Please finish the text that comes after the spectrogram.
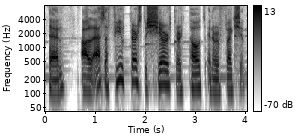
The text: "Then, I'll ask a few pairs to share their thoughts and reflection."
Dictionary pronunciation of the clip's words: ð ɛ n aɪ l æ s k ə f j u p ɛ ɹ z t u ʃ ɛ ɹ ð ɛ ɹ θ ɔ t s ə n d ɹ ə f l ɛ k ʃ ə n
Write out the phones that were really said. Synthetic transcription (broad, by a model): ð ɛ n aɪ l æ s ə f j u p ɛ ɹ s t u ʃ ɛ ɹ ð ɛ ɹ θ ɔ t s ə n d ɹ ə f l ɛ k ʃ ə n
